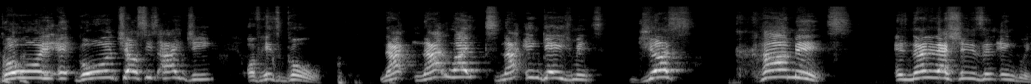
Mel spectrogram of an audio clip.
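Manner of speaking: loud, high, excited, hyped shouting.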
